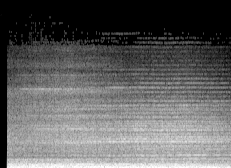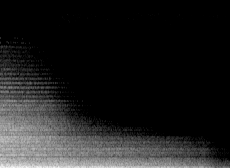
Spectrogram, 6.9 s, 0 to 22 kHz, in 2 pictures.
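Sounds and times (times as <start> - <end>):
turbine whoosh swish: 0.1 - 6.6.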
